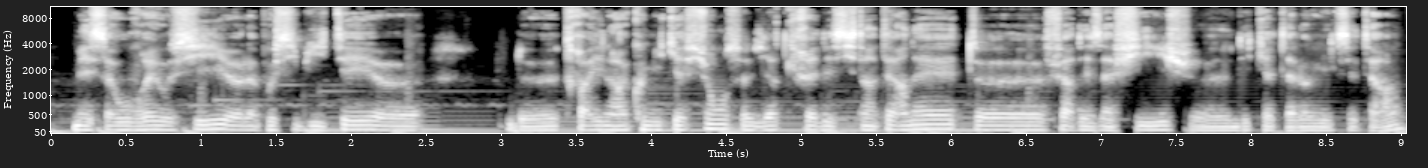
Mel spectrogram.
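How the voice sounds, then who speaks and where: Music plays in the background as a man talks at a moderate pace. His pitch is fairly low, and his intonation is fairly even. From Charente, western France. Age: 40s. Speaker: entrepreneur, retail business owner. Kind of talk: interview. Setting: at his home. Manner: hesitant, many fillers. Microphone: crackling mic early in recording.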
